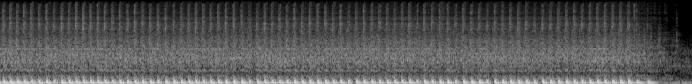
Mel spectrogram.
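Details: Honda Zoomer-X scooter after replacing the fuel filter and fuel pump motor to cure hard starting and stalling: even, steady low idle thump with no misses or hunting until switched off; normal idle.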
